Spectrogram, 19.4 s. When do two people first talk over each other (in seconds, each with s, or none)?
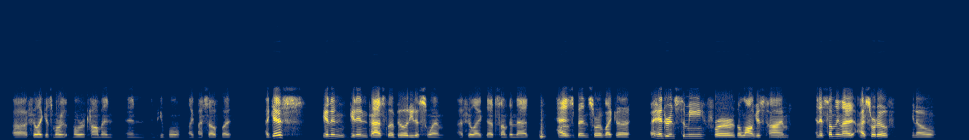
none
